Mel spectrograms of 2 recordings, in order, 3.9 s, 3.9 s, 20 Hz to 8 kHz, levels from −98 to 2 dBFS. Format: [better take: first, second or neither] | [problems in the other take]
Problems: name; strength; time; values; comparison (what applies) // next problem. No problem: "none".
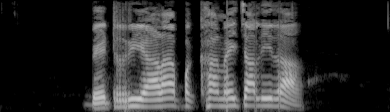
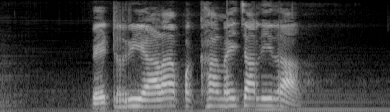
first | noise reduction (neural separator model SepFormer DNS4)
